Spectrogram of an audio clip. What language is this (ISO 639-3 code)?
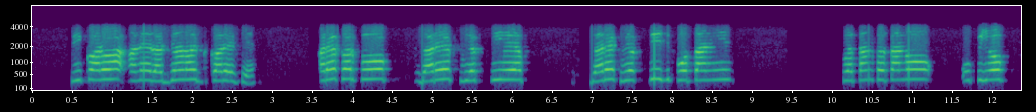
guj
